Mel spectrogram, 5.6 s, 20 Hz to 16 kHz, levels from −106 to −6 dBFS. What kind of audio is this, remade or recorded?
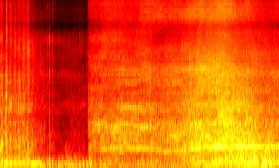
remade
